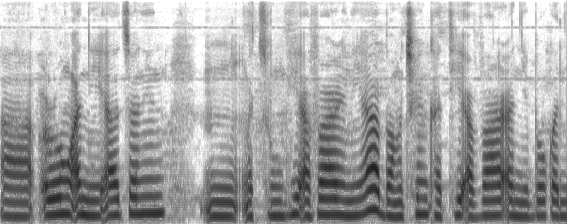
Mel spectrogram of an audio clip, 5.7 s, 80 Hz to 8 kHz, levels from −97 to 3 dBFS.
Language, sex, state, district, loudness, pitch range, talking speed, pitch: Mizo, female, Mizoram, Aizawl, -18 LUFS, 185-205 Hz, 275 wpm, 195 Hz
